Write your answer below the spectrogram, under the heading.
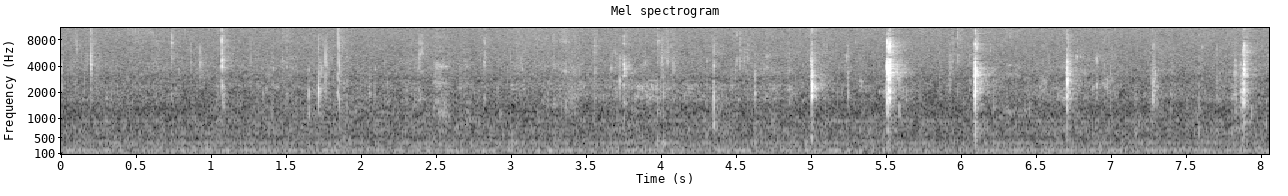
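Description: A toddler chewing and smacking his lips on rotisserie chicken eaten with his fingers: soft wet mouth clicks, with a few sharper clicks in the second half, over a steady low hum.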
